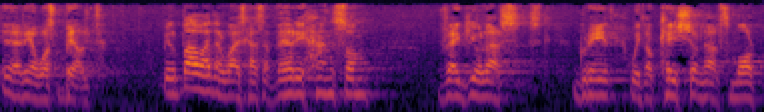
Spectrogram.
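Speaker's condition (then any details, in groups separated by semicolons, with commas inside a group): No condition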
